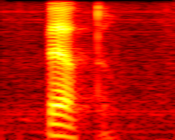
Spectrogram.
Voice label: near, portuguese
